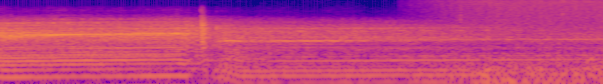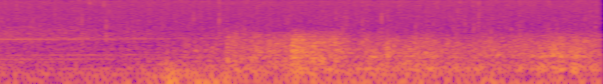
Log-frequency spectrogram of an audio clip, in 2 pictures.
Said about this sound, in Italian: Alla prima curva fuori dal paese i lampi poi i tuoni e tanta pioggia.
